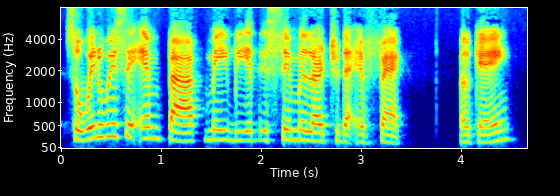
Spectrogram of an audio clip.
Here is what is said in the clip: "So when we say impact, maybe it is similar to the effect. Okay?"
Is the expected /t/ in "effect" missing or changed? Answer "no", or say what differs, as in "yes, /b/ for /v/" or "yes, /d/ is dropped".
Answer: no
